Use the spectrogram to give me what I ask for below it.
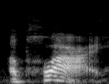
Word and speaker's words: apply: Now let's look at the word apply. Apply. For this word, the stress is on the second syllable. So the vowel sound in the first syllable for the a sounds very different.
